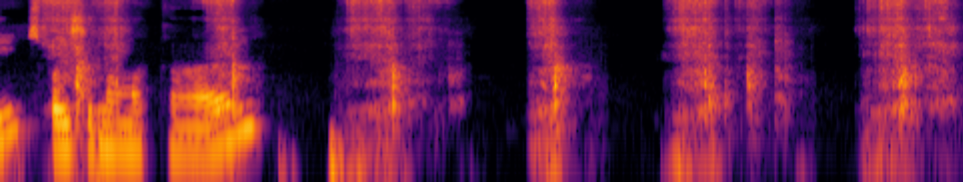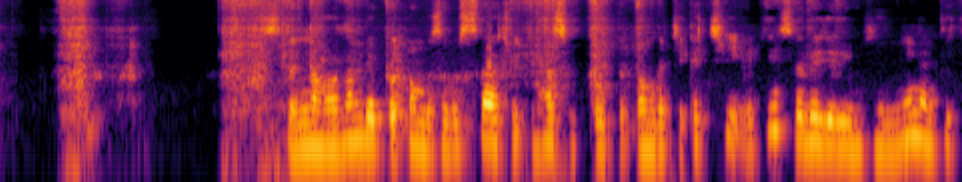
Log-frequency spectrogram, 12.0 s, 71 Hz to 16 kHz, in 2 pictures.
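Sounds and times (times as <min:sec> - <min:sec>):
knife slicing cabbage: 0:00.2 - 0:10.2.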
